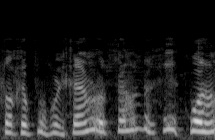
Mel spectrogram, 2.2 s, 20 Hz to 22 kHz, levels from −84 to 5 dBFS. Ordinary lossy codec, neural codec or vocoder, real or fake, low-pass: none; codec, 16 kHz, 16 kbps, FreqCodec, larger model; fake; 7.2 kHz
